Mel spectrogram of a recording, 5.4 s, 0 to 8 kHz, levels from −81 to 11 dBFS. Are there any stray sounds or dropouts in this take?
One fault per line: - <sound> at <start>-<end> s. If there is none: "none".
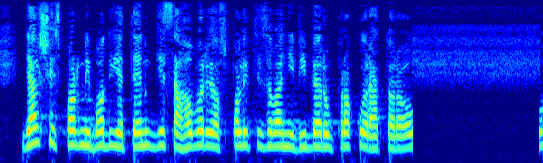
none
